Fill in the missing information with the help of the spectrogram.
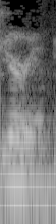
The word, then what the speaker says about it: Yerian: I'll spell it. It's John. Y-E-R-I-A-N. – One more time. – Y-E-R-I-A-N. – You can try it if you want. I'm not embarrassed. – Byron? – It's Urian.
